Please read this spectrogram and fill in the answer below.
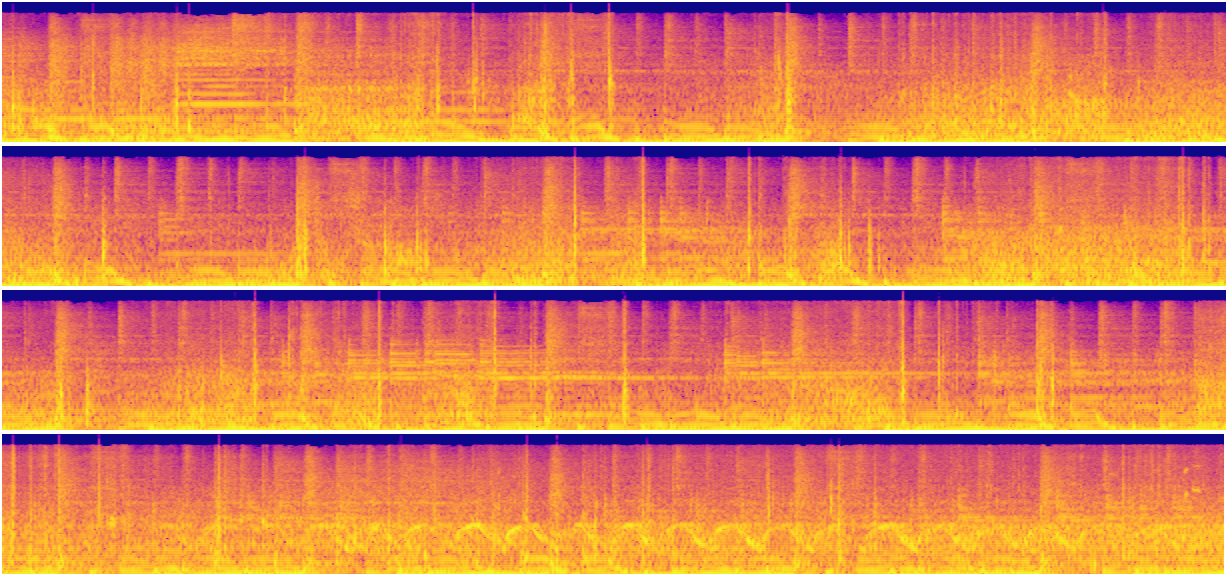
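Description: A music track with a pulsing bass beat, mixed with skateboard sounds: wheels rolling on concrete and the board knocking and clacking as it pops and lands.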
